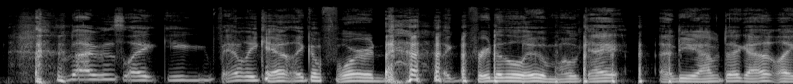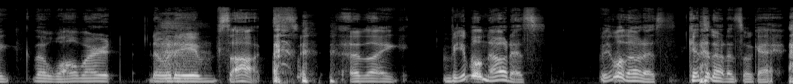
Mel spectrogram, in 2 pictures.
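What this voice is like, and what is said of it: Sad boy voice shifting to elderly woman. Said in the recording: “That impression went from sad little boy to sad elderly woman throughout the course of the impression.”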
